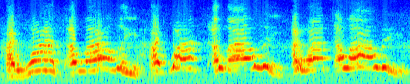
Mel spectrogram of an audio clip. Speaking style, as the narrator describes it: He hears his father screaming

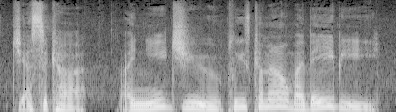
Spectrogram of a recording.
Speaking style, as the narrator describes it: She called out again

